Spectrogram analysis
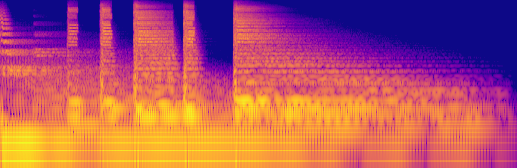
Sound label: CMI PIANO; Wizoo - Powered DX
